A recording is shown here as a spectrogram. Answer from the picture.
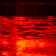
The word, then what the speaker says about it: Obayemi: My first name is spelled O-L-U-M-I-D-E. The last name is O-B-A-Y-E-M-I. It's pronounced Obayemi, just like Obama.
